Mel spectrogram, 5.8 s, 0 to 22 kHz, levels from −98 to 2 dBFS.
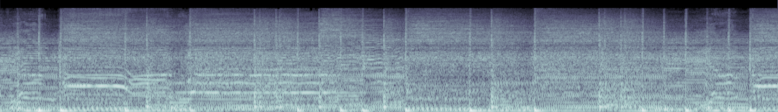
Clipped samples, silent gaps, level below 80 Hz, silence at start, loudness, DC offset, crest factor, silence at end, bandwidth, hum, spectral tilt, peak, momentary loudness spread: under 0.1%; none; -22 dBFS; 0 s; -16 LUFS; under 0.1%; 16 dB; 0 s; 16 kHz; none; -4.5 dB/octave; 0 dBFS; 3 LU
